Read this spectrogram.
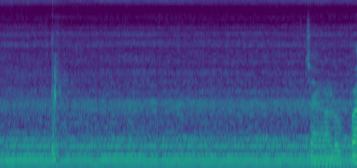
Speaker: Ini mesin faset yang saya gunakan, mesin faset manual, mesin faset yang kecil. Ini suaranya agak berisik ya, karena seperti putaran gerinda ya.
